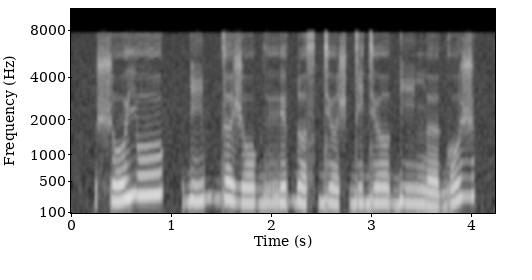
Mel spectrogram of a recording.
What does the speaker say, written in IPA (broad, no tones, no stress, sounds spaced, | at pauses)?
ʃ o j o | ɗ i b d əː ʒ oː ɡ rʲ ə ɗ ɤ s dʲ ɤː ʃ d i dʲ ɤː ɠ iː ŋ əː ɡ o ʒ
